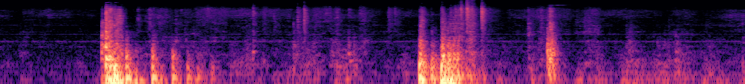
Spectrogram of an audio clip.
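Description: Wooden knocks and scraping as a curved timber brace is lifted and set back against the bracket's rail on a workbench: two loud knocks, about a second in and about four seconds in, each followed by a short clatter, with lighter taps between.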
